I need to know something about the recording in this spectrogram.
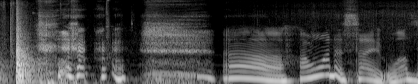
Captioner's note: laughing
